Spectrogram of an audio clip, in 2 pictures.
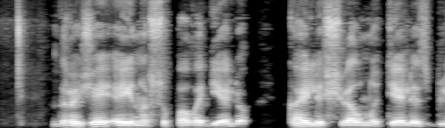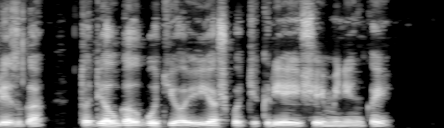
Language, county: Lithuanian, Klaipėda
